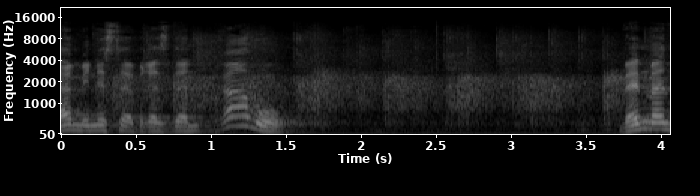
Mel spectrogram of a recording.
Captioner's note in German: Beifall Freie Demokraten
